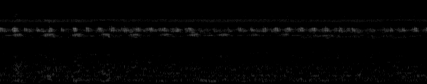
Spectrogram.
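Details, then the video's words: Night-time insects on a rural summer evening at a grandmother's home, chirping in quick pulses about four per second against a steady shrill high trill, with no other distinct sounds. "여름소리 풀벌레소리 시골밤소리"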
